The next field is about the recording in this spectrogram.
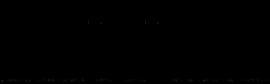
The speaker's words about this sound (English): I was clicking the button. I feel like a grandpa. I was clicking the button.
